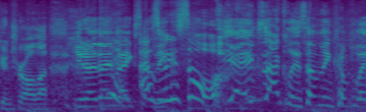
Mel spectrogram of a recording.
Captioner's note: laughs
